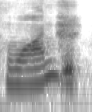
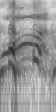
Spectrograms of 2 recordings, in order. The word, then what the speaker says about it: Juan: Juan? – That was the worst pronunciation. – No, it's Juan.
